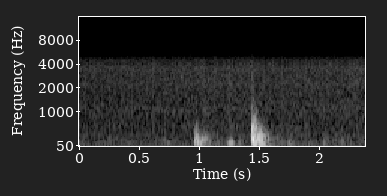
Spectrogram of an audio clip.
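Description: Three short, soft knocks about a second in, heard over a phone line, with near silence before them.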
